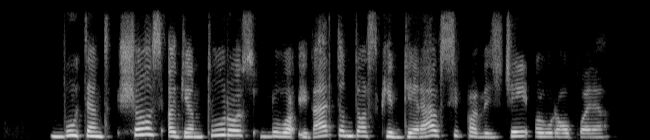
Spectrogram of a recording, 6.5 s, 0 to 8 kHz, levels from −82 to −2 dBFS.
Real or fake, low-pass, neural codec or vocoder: fake; 7.2 kHz; codec, 16 kHz, 1 kbps, X-Codec, HuBERT features, trained on general audio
